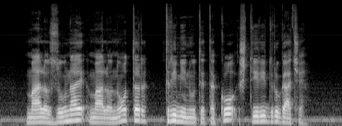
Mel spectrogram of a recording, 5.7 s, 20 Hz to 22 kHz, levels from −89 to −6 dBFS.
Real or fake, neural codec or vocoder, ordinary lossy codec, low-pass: real; none; none; 19.8 kHz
